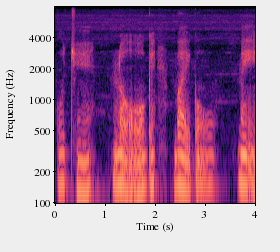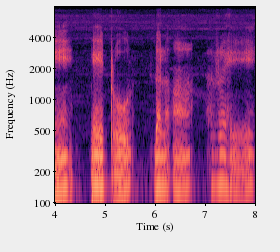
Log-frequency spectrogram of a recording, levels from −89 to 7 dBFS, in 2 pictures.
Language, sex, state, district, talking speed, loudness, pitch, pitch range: Hindi, male, Rajasthan, Jaipur, 60 wpm, -20 LUFS, 145 Hz, 135-150 Hz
